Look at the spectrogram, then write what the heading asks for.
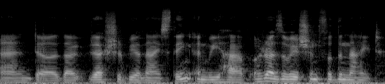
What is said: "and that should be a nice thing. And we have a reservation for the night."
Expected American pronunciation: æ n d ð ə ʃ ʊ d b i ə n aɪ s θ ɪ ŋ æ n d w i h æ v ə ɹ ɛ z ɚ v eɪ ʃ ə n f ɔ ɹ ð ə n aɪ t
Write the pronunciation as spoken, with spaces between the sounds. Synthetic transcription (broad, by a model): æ n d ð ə ʃ ʊ d b i ə n aɪ s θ ɪ ŋ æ n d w i h æ v ə ɹ ɛ z ɚ v eɪ ʃ ə n f ɔ ɹ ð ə n aɪ t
